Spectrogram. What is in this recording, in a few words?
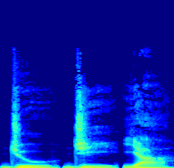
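"jujiya", concatenated syllables; Affixing experiment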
